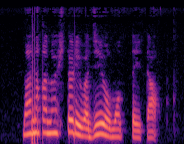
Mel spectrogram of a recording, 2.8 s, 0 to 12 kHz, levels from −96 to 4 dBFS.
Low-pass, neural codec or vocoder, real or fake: 9.9 kHz; none; real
